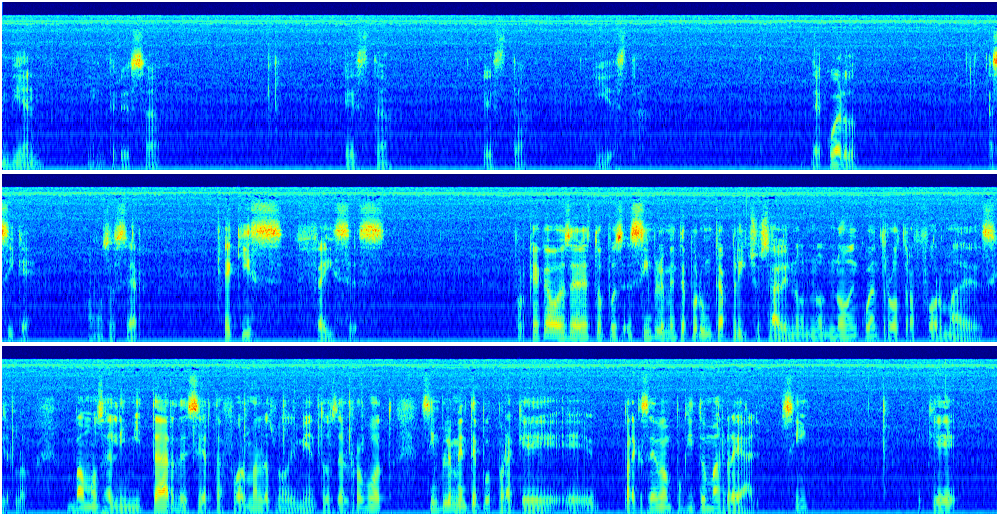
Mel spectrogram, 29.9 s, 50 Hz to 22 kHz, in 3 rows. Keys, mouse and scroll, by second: 0.4-0.7 scroll up 2, 3.3 alt+shift+right click, 4.6 alt+shift+right click, 5.8 alt+shift+right click, 6.2 alt+shift+scroll down 1, 6.6-10.7 alt+shift+middle drag, 10.7 click, 12.1 x, 12.8 click, 13.5-13.9 scroll down 2, 13.9-18.4 drag, 18.6-19.5 scroll up 2, 19.5 middle click, 19.7 scroll down 1, 19.9 middle click, 20.9-21.2 scroll down 1, 21.2-22.3 middle drag, 21.8 a, 23.4 Tab, 23.9 scroll down 1, 24.8-28.1 drag, 28.4-28.7 scroll down 4, 28.8 shift+middle click, 29.1 shift+middle click.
